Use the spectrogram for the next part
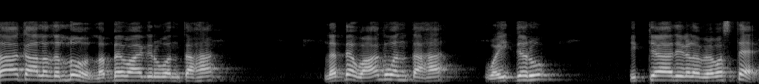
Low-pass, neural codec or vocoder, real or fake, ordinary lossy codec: none; codec, 16 kHz, 2 kbps, FunCodec, trained on Chinese and English, 25 frames a second; fake; none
